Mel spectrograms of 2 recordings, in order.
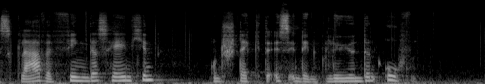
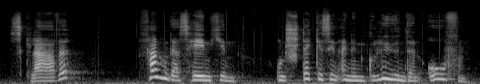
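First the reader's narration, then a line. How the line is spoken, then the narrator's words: Angry command. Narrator (German): Der Sultan wurde noch böser und rief einen anderen Sklaven und befahl ihm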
